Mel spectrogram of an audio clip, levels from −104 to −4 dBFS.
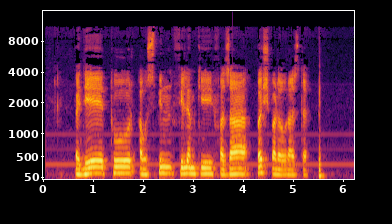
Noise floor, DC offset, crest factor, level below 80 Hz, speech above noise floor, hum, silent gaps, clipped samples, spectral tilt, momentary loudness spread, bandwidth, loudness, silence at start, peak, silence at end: -49 dBFS; under 0.1%; 16 dB; -40 dBFS; 34 dB; none; none; under 0.1%; -5.5 dB/octave; 11 LU; 11 kHz; -15 LUFS; 0.65 s; 0 dBFS; 0.6 s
